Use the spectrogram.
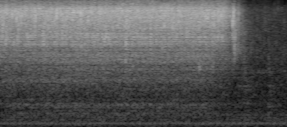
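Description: Tap water gushing steadily into a plugged kitchen sink, a loud, even hissing rush that carries on alone and drops off abruptly near the end.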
